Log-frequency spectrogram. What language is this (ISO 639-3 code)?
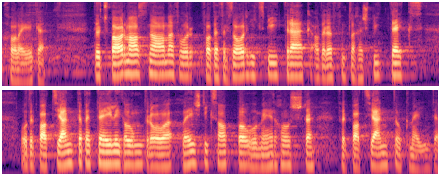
gsw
